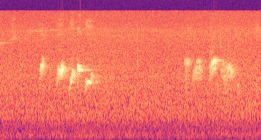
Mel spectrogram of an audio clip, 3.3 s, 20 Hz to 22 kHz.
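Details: Red-whiskered bulbul used as a decoy for trapping at Lăng Xăng, Hòa Bình, 14 January 2021: two short, bright warbled phrases about two seconds apart over a quiet, steady background hiss.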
